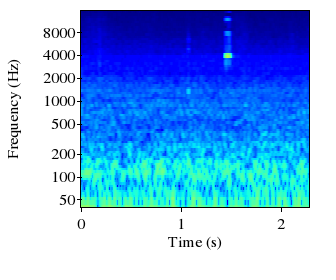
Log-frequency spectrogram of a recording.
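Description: Low, steady background hum in a car cabin, with one short high beep about one and a half seconds in.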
